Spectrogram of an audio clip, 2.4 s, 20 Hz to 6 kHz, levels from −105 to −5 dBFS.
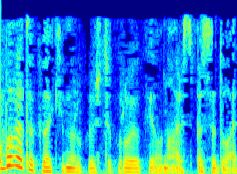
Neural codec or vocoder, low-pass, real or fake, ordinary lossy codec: vocoder, 22.05 kHz, 80 mel bands, WaveNeXt; 5.4 kHz; fake; MP3, 24 kbps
